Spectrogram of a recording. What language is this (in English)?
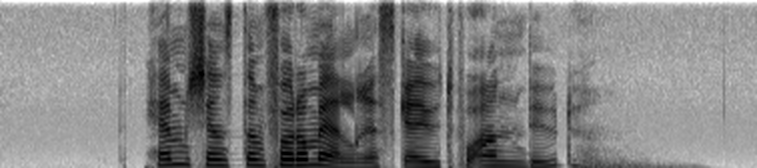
Swedish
